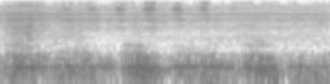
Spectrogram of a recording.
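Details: Pet cat kept at home purring, a deep pulsing rumble rising and falling in steady cycles roughly every one and a half seconds, close and clear.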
